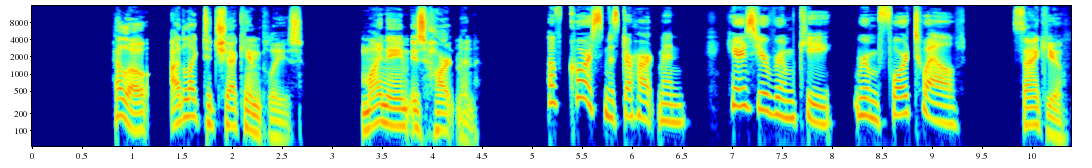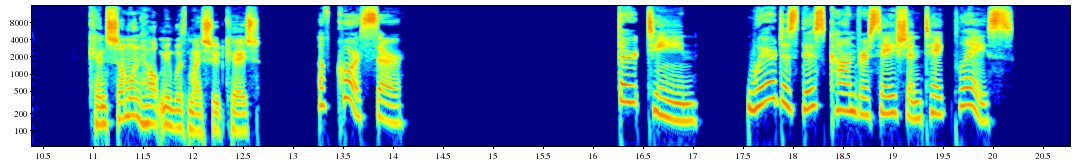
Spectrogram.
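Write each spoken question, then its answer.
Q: Where does this conversation take place?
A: At a hotel (front desk)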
